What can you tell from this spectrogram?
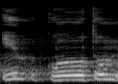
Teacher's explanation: اذ کنتم نون میں اخفا ہو رہا ہے. یہاں پر میم میں اظہار شفوی ہو رہا ہے.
